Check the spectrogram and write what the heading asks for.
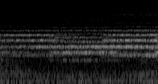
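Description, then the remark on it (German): A police siren wails with a steady, piercing tone, growing slightly louder as it approaches through the short stretch, with no one speaking over it. “Ich habe übrigens gelogen, das war die Polizei, es war kein Krankenwagen.”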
